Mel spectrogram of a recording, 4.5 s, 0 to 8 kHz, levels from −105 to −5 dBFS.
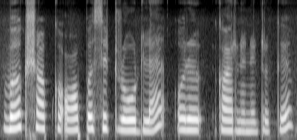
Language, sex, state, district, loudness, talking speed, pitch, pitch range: Tamil, female, Tamil Nadu, Nilgiris, -19 LUFS, 80 wpm, 235 Hz, 220-260 Hz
